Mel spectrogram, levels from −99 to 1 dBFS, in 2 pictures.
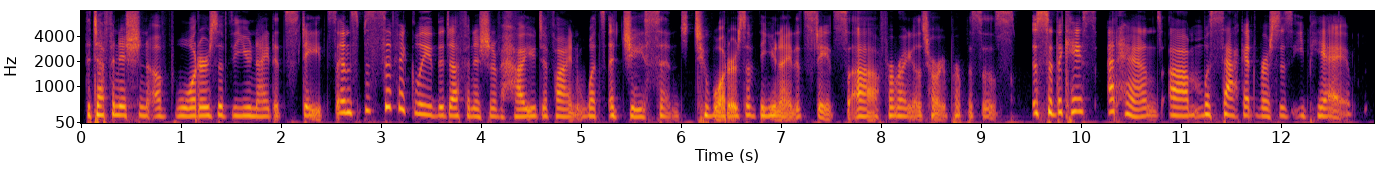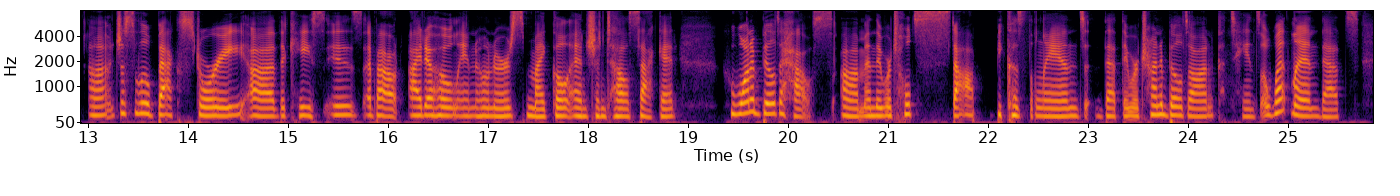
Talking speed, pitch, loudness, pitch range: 190 wpm, 220 Hz, -20 LUFS, 210-240 Hz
